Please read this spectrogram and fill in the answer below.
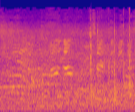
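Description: Busy hall hubbub: overlapping children's voices and chatter over a steady low hum.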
